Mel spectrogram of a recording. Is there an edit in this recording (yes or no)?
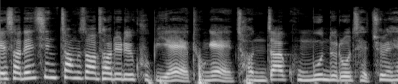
yes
